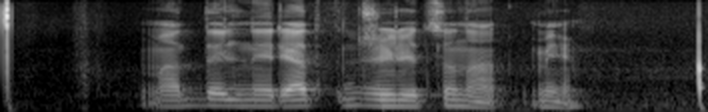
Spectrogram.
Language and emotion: Russian, neutral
